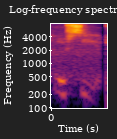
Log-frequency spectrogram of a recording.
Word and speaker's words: Lucia: It says fans are already in love with Lucia. I think that's how you say her name. L-U-C-I-A, Lucia. – Lucia.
